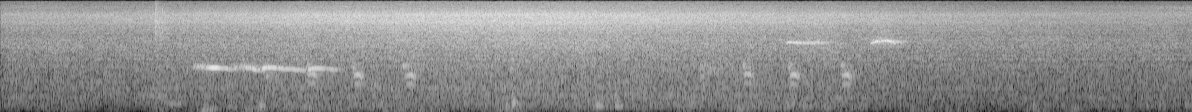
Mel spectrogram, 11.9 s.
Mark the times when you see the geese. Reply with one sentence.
The geese can be heard from 2.6 to 4.2 s and from 7.0 to 8.6 s.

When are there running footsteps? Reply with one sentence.
You can't hear the running footsteps here.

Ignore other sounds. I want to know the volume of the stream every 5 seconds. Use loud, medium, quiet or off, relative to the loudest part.
loud, loud, medium.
